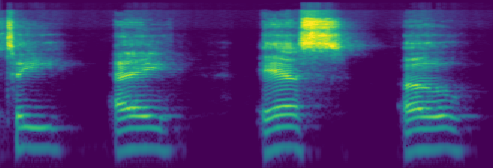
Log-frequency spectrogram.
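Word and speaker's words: Tasohl: name is y last name is t a s o h l pronounced taso all right sir help me with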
